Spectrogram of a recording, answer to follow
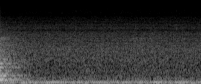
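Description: A steady low hum with a faint even hiss: the room's background noise.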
